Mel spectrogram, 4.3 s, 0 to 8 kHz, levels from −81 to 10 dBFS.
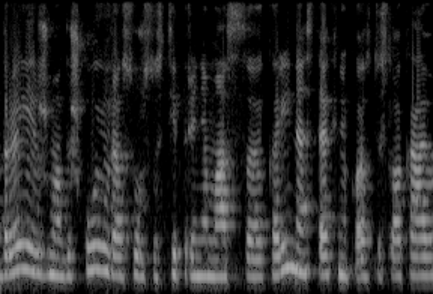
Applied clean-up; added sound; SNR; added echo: none; none; none; none.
